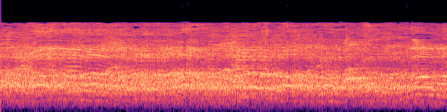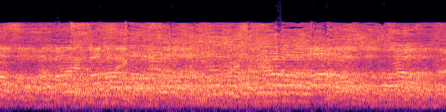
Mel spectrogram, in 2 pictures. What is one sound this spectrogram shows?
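A middle-aged man speaks passionately into a microphone, heard through loudspeakers in a reverberant space.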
